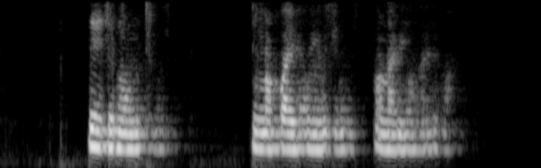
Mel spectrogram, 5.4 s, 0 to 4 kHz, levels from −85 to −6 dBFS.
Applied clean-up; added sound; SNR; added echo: neural mask model DeepFilterNet 3.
